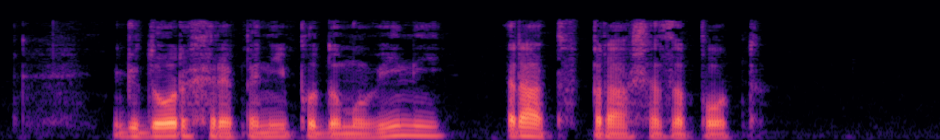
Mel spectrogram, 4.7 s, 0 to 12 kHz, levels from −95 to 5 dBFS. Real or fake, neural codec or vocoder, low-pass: real; none; 7.2 kHz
